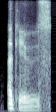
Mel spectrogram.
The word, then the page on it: accuse: British English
